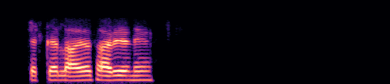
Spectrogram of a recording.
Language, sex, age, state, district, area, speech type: Dogri, male, 18-30, Jammu and Kashmir, Udhampur, rural, conversation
